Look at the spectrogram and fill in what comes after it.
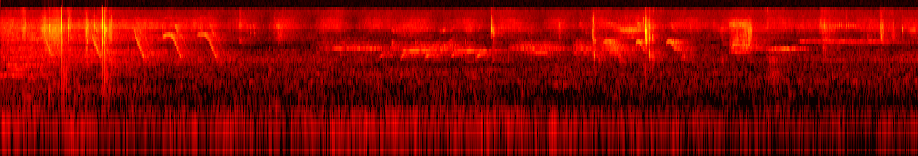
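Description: Small birds chirping in the background in short high calls and quick falling notes, over a low steady hum, with a few sharp clicks in the first second.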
